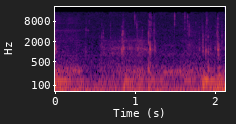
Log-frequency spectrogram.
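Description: A short burst of close keyboard typing, a few scattered key clicks over a low hum.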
